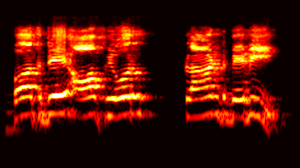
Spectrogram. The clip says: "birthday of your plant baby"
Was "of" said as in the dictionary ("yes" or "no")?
no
